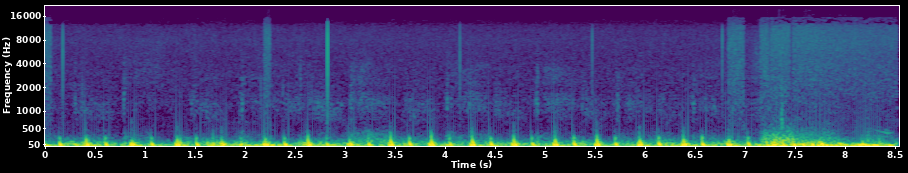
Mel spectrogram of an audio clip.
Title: My Very Fast Heartbeat Sounds After Rebreathing and Squats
